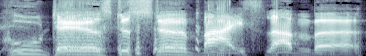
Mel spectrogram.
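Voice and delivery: slow booming ancient monster voice; grinding stone statue. Pretend. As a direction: boom it out like a woken stone giant. Mock ancient being woken.

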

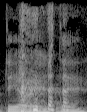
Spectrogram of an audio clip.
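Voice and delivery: put-on Castilian accent; mock Spain accent. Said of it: "Eso es muy español".

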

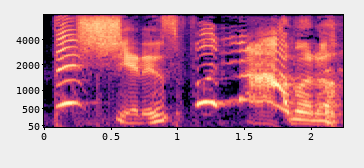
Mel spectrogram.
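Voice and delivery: very high, loud, slow, laughing shout. Retold or imitated. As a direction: scream your delight while laughing. Retold ecstatic reaction.

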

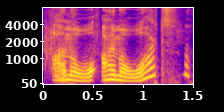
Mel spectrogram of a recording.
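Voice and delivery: put-on startled boy, high and loud; shocked kid voice. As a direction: gasp it out like a stunned kid. Harry voiced in parody bit.

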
